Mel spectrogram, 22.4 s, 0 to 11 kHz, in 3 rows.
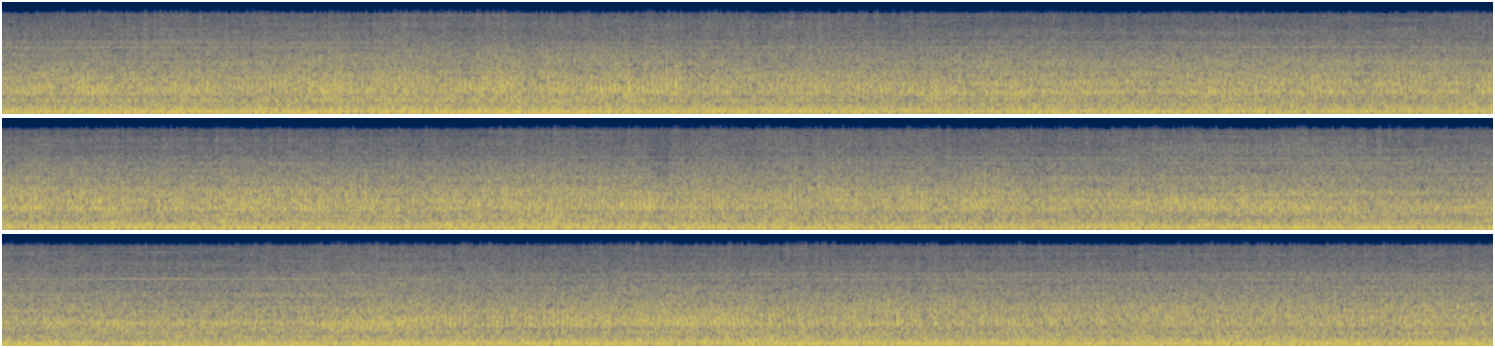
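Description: The Diamond Katana DV20's four-cylinder Rotax 912 engine and propeller running steadily at low power while taxiing, heard from inside the cockpit.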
